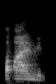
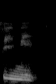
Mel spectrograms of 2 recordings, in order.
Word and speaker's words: finite: finite and nonfinite verbs the pronunciation is finite it's not finite finite and nonfit verb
